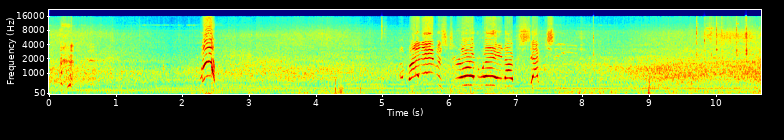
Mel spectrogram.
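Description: A girl's voice giving a sharp high-pitched squeal about two seconds in, then a run of short wavering high yelps and squeaks around five to seven seconds in. Steady road traffic noise lies underneath, a little louder near the end.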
